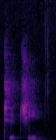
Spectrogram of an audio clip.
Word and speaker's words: Tucci: How do you pronounce it? Stanley Tucci? Tucci? – So. That's what I said. Tucci. – Tucci. Yeah, I think you're right. Tucci.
